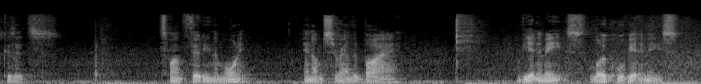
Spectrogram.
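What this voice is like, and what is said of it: Quiet, low-volume speech. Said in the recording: “I'm trying not to be too loud. You can tell from my voice, like, I'm not putting any volume in my voice”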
